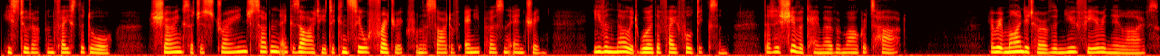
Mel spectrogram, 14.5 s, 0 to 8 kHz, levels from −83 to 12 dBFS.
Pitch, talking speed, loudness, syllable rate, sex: 215 Hz, 195 wpm, -19 LUFS, 6.0 syllables/s, female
